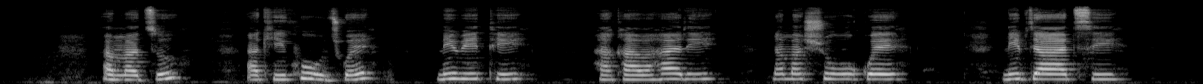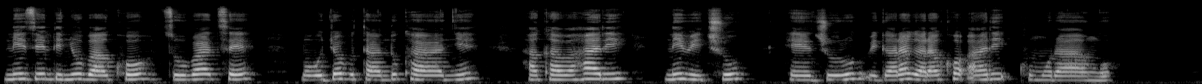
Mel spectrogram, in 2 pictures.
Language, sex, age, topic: Rundi, female, 25-35, education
